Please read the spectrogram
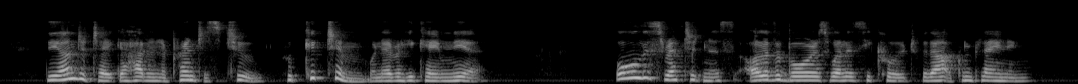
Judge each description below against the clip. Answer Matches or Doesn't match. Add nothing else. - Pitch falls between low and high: Matches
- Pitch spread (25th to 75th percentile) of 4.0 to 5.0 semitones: Doesn't match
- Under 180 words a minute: Matches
